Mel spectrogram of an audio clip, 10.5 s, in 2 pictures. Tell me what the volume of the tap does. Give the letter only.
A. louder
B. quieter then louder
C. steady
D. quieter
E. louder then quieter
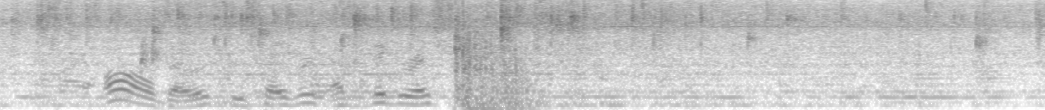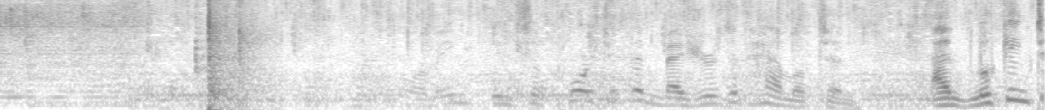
D.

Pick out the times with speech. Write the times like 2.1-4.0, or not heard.
0.2-2.4, 7.2-10.4.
